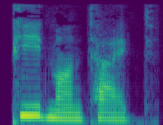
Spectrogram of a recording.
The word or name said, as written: piedmontite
